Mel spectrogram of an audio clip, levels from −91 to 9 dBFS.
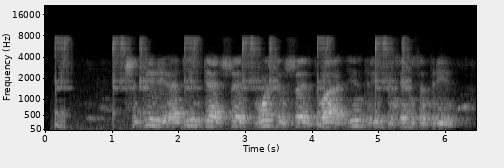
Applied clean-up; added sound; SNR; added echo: none; Fart; 13 dB; reverberation time 0.6 s.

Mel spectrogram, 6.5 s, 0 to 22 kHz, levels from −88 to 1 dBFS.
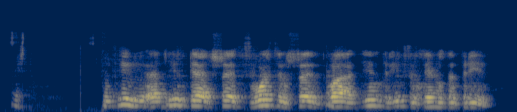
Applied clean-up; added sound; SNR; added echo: neural mask model DeepFilterNet 3.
